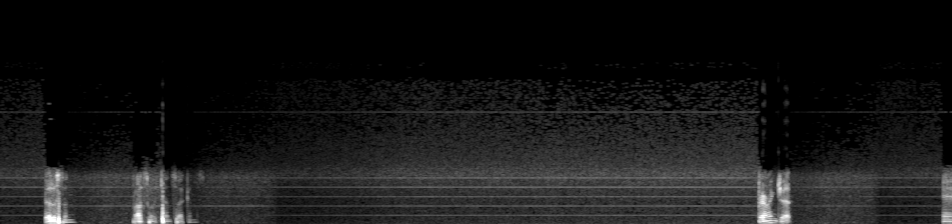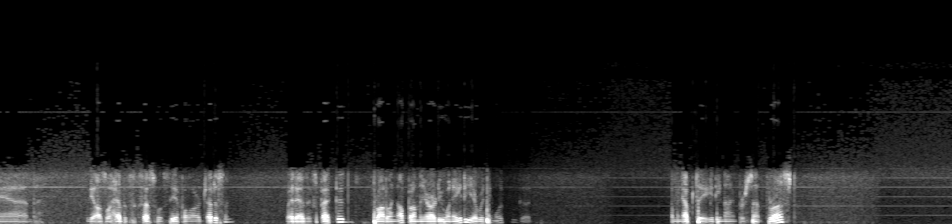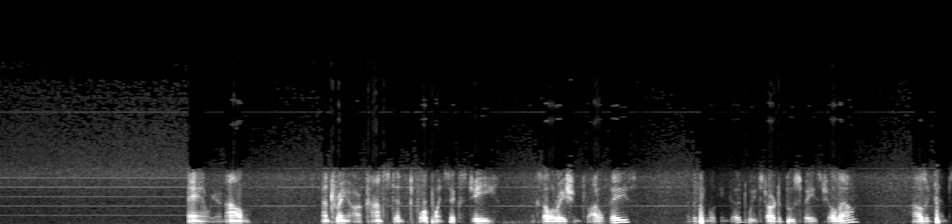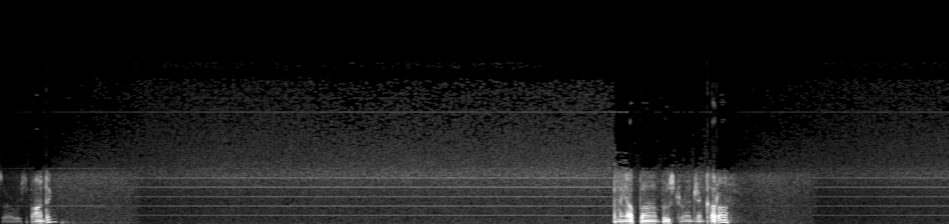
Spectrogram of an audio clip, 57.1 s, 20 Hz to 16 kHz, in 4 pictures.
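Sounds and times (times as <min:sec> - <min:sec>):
faint hiss: 0:00.0 - 0:04.2, 0:14.0 - 0:23.6, 0:24.2 - 0:45.5, 0:47.4 - 0:55.2
thin steady hum tones: 0:00.0 - 0:57.0
person speaking: 0:02.0 - 0:02.9, 0:11.4 - 0:11.9, 0:14.2 - 0:15.0, 0:15.6 - 0:17.8, 0:18.6 - 0:22.2, 0:24.4 - 0:26.2, 0:31.4 - 0:32.3, 0:36.6 - 0:38.1, 0:38.9 - 0:41.4, 0:42.2 - 0:43.7, 0:52.0 - 0:53.9.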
